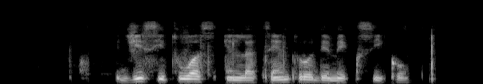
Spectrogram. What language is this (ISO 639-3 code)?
epo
